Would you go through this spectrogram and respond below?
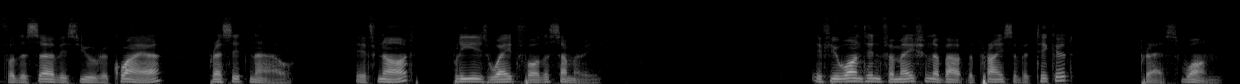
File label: railway answering svce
